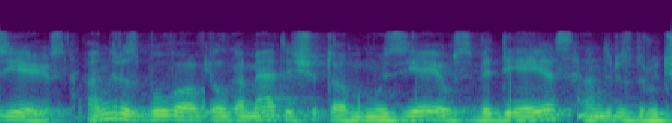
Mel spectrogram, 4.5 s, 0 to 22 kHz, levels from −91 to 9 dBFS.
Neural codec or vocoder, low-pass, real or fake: none; 7.2 kHz; real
